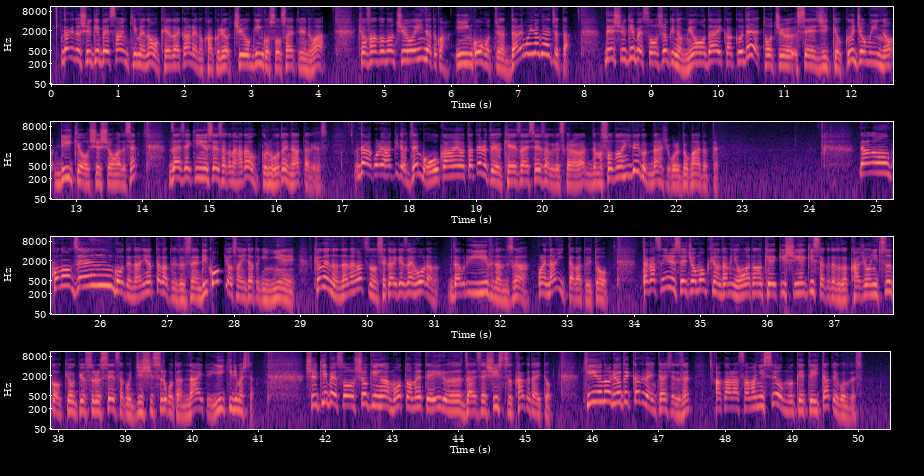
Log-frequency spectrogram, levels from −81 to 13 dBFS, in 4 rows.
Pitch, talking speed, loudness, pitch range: 205 Hz, 395 characters per minute, -17 LUFS, 170-250 Hz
